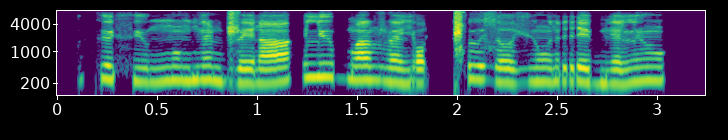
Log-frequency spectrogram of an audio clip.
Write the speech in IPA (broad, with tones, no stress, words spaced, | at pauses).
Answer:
kʲɔ˦fʲu˨ŋũ˦ ɡẽ˦ɖ͡ʐe˨ɾã˨˦ | lʲɯ˦ bã˦ʐɛ̃˨jɔ˨ ǁʰɯ˦zɤ˨ ʒũ˨re˨ bʲã˨lʲũ˦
